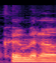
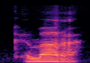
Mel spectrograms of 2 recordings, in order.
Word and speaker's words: Kumara: do you say it so it's not kumara like the vegetable then kumara didn't know that we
